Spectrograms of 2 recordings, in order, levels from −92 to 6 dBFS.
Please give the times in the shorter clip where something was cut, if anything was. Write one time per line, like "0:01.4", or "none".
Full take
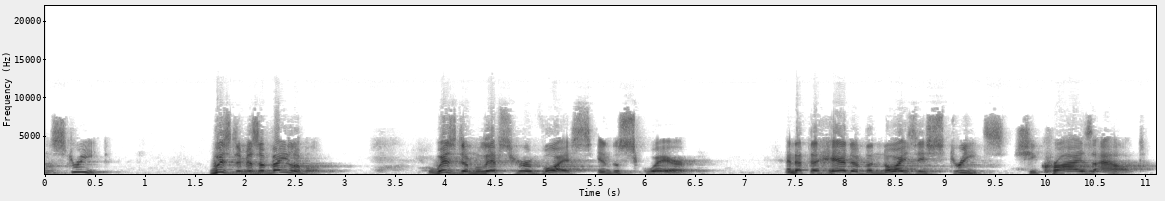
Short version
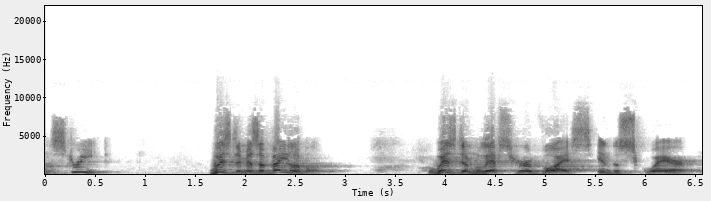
none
